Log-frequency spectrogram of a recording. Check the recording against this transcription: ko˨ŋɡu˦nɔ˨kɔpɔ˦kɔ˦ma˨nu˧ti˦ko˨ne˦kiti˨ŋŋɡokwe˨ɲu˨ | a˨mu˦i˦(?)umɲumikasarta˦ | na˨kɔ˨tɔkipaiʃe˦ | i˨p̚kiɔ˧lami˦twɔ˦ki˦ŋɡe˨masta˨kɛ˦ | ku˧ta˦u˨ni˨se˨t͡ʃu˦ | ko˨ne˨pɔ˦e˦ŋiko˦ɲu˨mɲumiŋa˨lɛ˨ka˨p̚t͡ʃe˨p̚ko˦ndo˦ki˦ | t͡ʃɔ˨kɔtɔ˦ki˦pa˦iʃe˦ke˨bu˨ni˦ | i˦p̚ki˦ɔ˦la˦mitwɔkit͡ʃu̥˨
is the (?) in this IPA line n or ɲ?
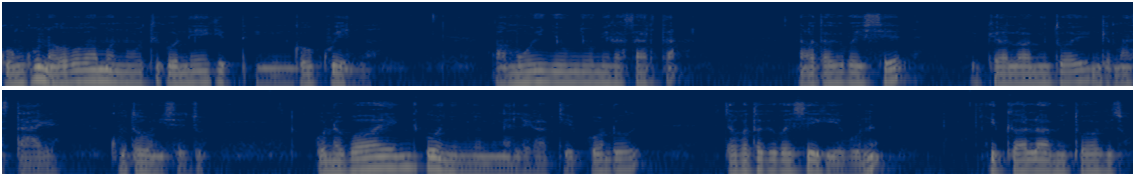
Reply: ɲ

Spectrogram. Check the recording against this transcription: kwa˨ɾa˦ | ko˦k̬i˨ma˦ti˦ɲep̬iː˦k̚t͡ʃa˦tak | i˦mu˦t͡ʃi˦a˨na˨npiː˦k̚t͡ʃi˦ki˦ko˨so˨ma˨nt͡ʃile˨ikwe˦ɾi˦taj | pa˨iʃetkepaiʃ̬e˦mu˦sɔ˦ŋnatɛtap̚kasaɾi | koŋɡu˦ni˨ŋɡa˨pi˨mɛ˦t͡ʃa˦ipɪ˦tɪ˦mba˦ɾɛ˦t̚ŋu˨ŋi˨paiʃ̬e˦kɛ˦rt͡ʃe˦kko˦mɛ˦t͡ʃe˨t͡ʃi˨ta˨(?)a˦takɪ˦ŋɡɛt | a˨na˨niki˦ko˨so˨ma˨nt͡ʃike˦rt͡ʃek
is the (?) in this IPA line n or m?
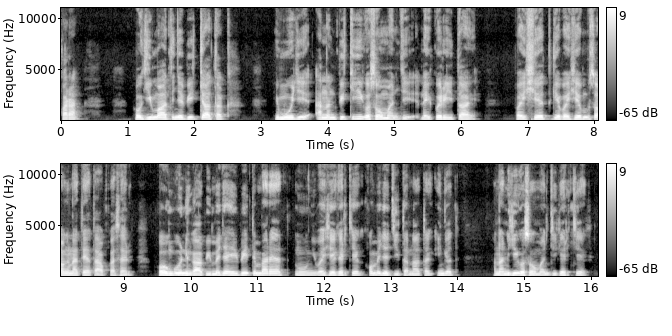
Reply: n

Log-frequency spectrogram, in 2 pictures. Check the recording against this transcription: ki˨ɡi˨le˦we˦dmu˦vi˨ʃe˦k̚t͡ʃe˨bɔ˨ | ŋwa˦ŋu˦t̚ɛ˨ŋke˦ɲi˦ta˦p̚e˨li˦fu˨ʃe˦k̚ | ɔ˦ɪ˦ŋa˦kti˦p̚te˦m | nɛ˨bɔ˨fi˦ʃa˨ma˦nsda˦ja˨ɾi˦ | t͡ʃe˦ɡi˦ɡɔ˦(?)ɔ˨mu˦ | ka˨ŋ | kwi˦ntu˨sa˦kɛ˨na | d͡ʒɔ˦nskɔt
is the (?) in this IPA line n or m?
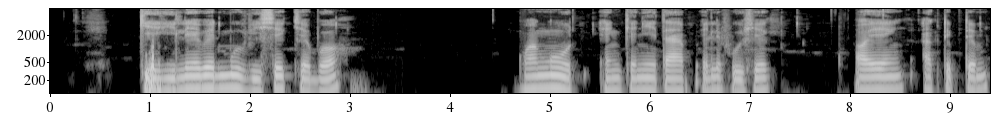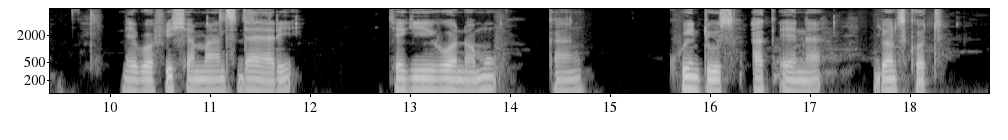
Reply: n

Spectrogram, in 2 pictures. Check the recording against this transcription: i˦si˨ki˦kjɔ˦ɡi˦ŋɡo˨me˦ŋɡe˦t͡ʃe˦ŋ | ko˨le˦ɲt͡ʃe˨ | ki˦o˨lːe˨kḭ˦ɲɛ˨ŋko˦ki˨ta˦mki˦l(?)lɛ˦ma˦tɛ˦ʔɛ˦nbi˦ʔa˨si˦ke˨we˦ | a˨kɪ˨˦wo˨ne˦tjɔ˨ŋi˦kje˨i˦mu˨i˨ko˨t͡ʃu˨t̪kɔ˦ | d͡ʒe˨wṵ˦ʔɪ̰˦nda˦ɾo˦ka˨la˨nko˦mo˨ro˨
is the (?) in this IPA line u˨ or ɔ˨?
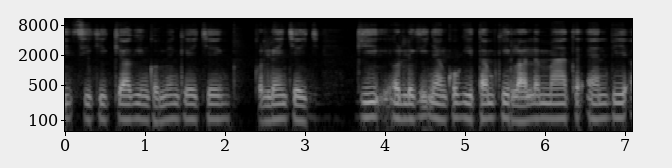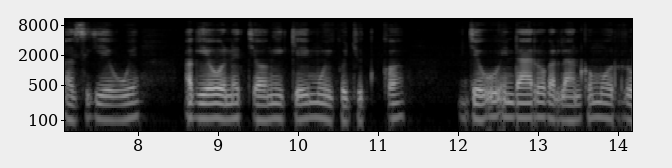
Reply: ɔ˨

